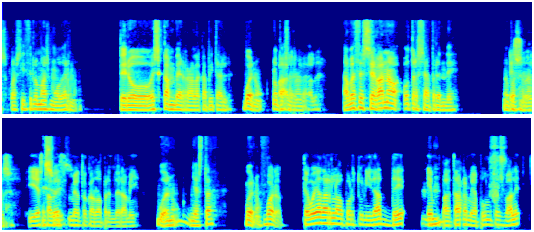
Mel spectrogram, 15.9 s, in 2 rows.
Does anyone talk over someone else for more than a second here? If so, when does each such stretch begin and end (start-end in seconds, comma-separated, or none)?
7.6-9.1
